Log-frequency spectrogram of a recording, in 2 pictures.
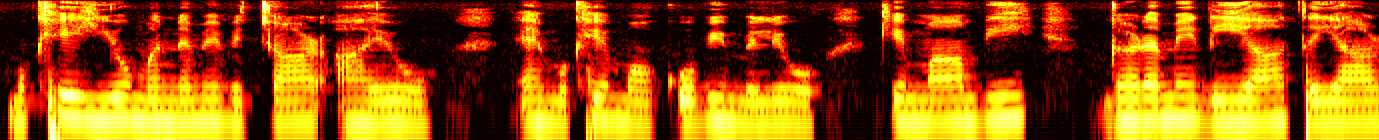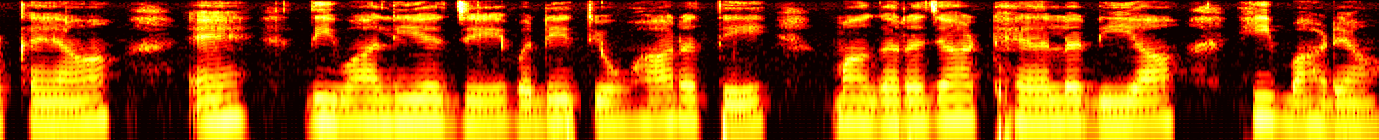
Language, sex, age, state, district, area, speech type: Sindhi, female, 45-60, Maharashtra, Thane, urban, spontaneous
